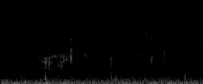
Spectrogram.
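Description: Faint chewing of a soft Jolly Rancher Fruit Chew candy: small scattered mouth clicks over a low steady hum.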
